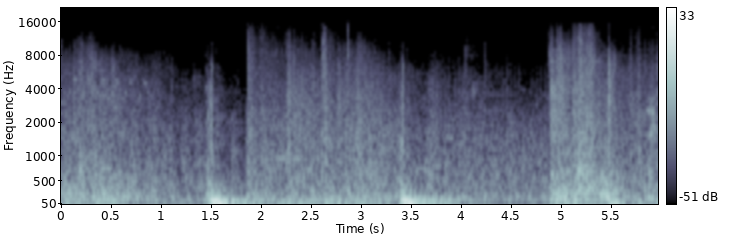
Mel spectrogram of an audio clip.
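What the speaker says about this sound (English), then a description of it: "Let's get the artillery firing on these guys." Heavy artillery booms out in an Empire: Total War battle, three loud deep blasts spaced about two seconds apart over a constant rumble of musket fire and battlefield noise.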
